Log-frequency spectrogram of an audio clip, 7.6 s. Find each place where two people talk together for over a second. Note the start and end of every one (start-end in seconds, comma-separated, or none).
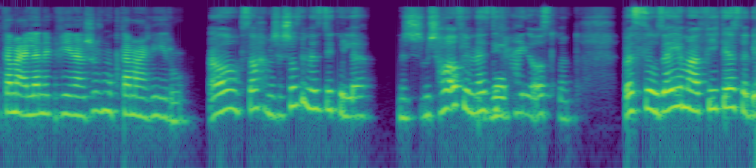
none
